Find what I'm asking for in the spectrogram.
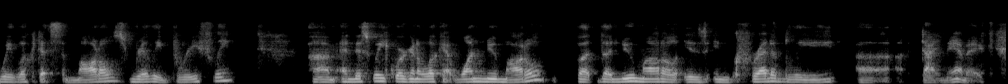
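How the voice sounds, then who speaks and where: A man with a somewhat breathy voice speaks at a moderate pace with ordinary pitch variation against a quiet background. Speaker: instructor. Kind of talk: lecture. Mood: upbeat, light-hearted. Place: home room. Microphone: webcam.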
